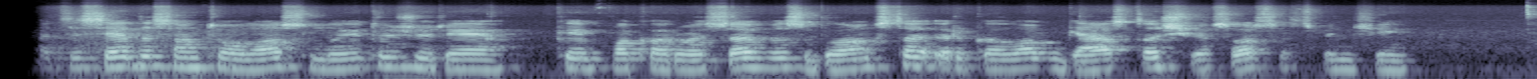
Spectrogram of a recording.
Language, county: Lithuanian, Kaunas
